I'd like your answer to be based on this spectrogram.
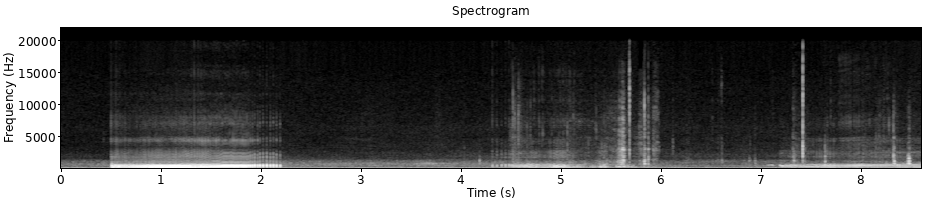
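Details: Female cat sleeping with both eyes open, snoring loudly: rough, fluttering snores on a few breaths with a steady low hum in the room.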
